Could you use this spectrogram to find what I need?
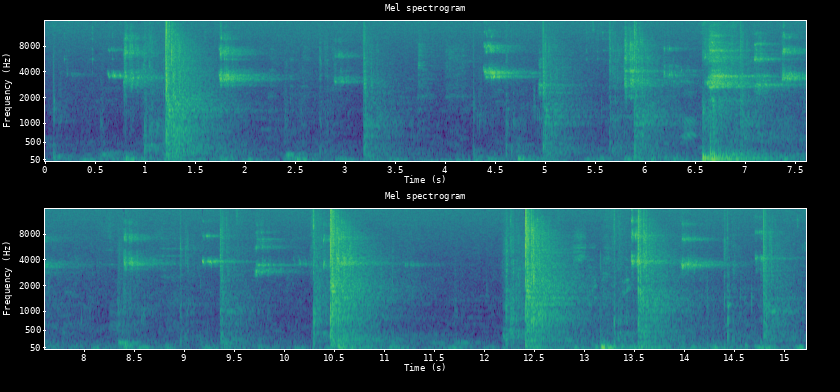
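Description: A squash ball smacks sharply against walls in a quick rally, echoing in a large hall.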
